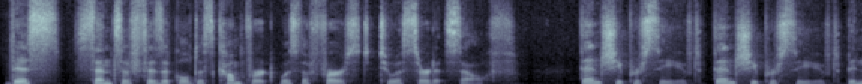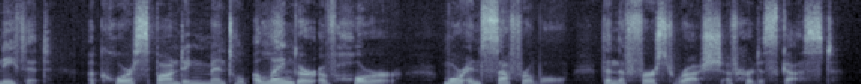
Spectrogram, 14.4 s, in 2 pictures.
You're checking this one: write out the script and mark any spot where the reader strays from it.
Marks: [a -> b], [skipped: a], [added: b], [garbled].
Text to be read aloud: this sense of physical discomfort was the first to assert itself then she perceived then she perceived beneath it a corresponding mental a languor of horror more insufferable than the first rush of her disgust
this sense of physical discomfort was the first to assert itself then she perceived then she perceived beneath it a corresponding mental a languor of horror more insufferable than the first rush of her disgust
